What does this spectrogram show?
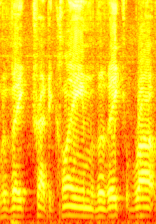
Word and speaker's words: Vivek: Vivek rhymes with Cake Ramaswamy, tried to claim that no, that's not true.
